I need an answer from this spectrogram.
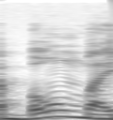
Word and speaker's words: bomb: E aqui é o seguinte, a palavra bomba em inglês é B-O-M-B, só que esse B é mudo, então fica bomb. E bombardeio vai ser bombing, ok?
